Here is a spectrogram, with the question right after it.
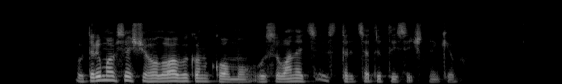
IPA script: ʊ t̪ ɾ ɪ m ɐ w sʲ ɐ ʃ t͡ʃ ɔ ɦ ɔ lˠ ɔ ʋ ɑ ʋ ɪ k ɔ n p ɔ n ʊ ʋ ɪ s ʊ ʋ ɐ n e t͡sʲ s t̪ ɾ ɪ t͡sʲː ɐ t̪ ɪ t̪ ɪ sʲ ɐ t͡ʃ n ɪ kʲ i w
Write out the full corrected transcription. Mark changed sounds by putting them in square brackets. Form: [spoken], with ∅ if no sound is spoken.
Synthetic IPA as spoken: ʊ t̪ ɾ ɪ m ɐ w sʲ ɐ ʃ t͡ʃ ɔ ɦ ɔ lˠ ɔ ʋ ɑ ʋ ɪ k ɔ n [k] ɔ [m] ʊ ʋ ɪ s ʊ ʋ [ɑ] n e t͡sʲ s t̪ ɾ ɪ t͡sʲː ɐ t̪ ɪ t̪ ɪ sʲ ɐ t͡ʃ n ɪ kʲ i w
